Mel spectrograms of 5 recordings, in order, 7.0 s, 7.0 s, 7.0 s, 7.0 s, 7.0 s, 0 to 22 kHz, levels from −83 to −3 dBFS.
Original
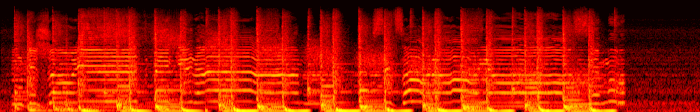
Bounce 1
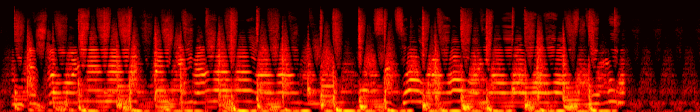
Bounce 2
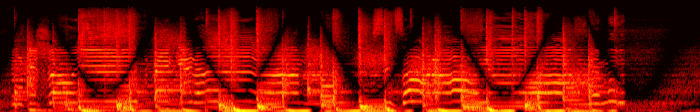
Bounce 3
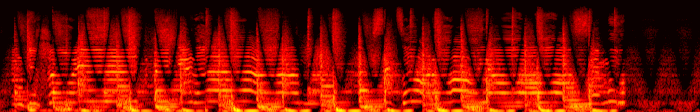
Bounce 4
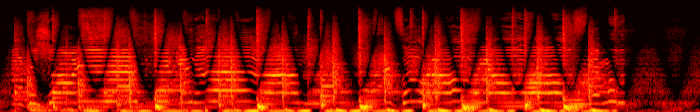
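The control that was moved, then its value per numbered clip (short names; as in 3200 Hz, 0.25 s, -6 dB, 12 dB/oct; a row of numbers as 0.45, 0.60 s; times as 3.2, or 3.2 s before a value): photocell phaser, rate: 4.7, 0.75, 2.9, 1.9 Hz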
